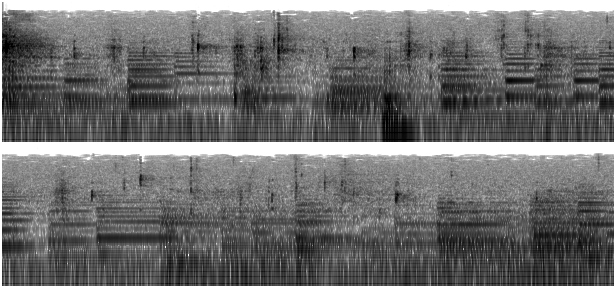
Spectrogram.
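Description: Light background music made of short plucked notes, one after another.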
